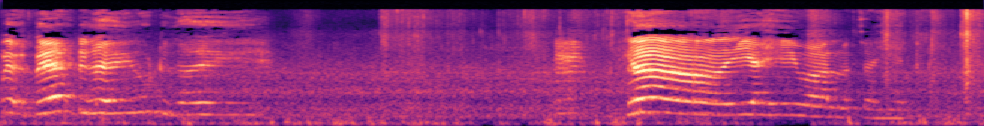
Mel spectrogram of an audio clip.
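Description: A young child's high-pitched voice: short babbling sounds in the first second, then one long sing-song call from about four seconds in that slowly falls in pitch.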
